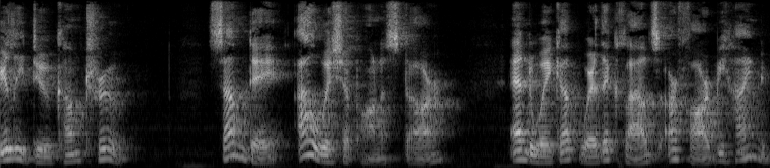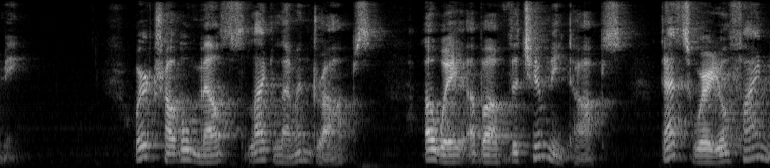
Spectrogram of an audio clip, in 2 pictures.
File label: Over The Rainbow Speech Speed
